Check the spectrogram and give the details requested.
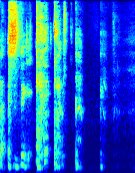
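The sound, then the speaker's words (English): A loud run of about five harsh coughs in quick succession, the last ones shorter and weaker, with brief raspy throat sounds between them. “Just a chunk of coughing.”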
